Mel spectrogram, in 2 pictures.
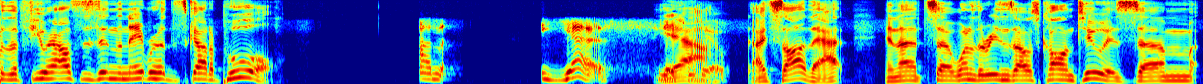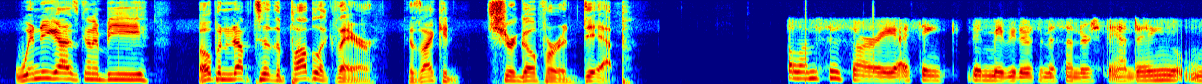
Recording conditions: phone line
